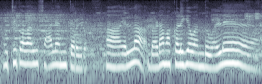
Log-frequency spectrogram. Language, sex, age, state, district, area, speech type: Kannada, female, 18-30, Karnataka, Koppal, rural, spontaneous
